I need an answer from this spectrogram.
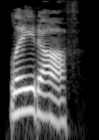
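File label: "laid-off", British English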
